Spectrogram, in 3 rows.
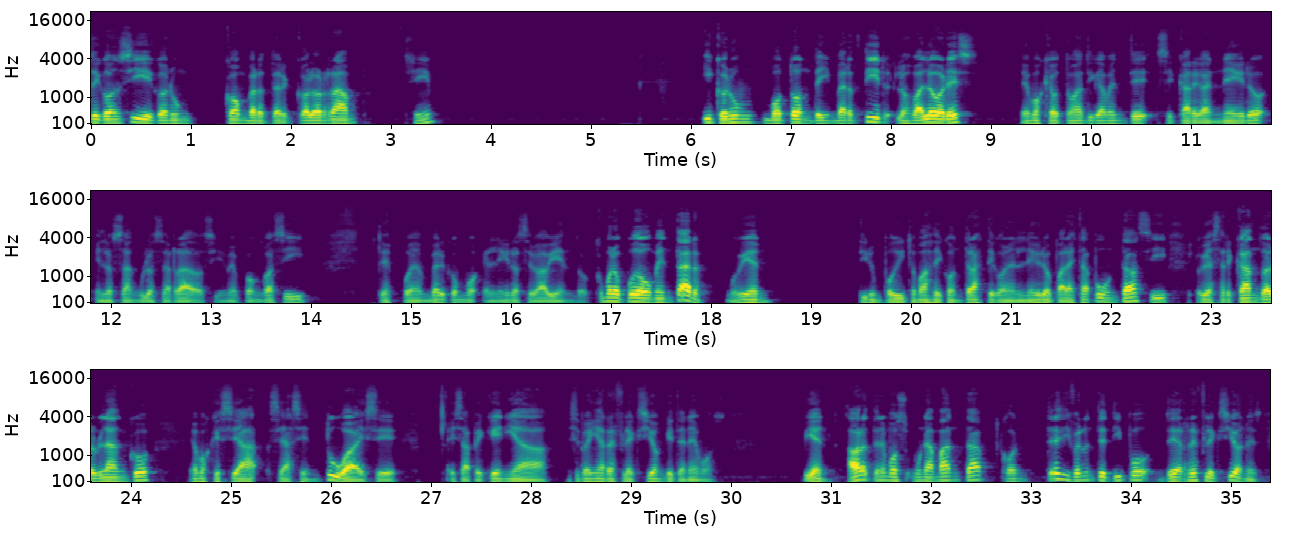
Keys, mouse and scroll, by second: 2.8 click, 3.7 click, 5.0 click, 19.2-23.0 drag, 24.8-26.7 middle drag, 29.0-33.2 middle drag.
